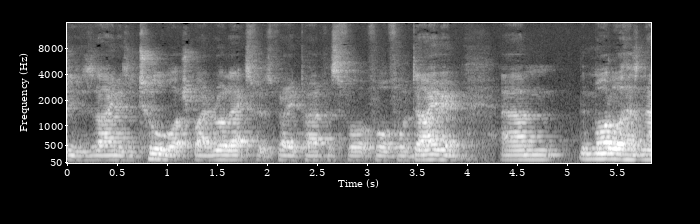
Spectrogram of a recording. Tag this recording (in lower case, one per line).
speech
